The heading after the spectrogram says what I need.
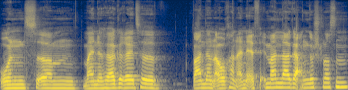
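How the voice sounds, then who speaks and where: Flat and monotone, a man speaks at a fairly high pitch and a moderate pace. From Ruhr area, Germany (Dortmund). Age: 20s. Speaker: hearing-impaired guest. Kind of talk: interview.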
